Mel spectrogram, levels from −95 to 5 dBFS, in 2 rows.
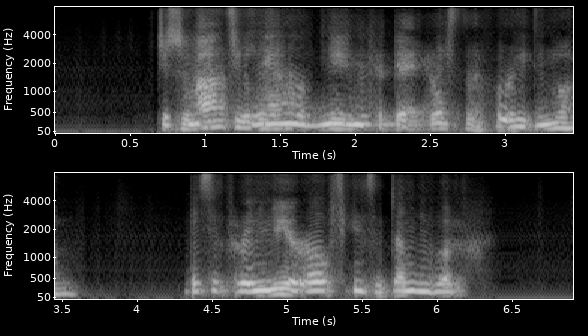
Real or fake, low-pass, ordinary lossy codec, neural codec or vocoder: fake; none; none; codec, 16 kHz, 0.5 kbps, FreqCodec, smaller model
